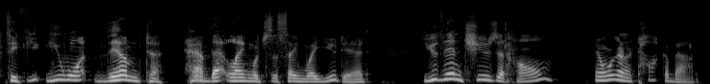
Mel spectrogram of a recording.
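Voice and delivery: ordinary talk, nothing marked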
